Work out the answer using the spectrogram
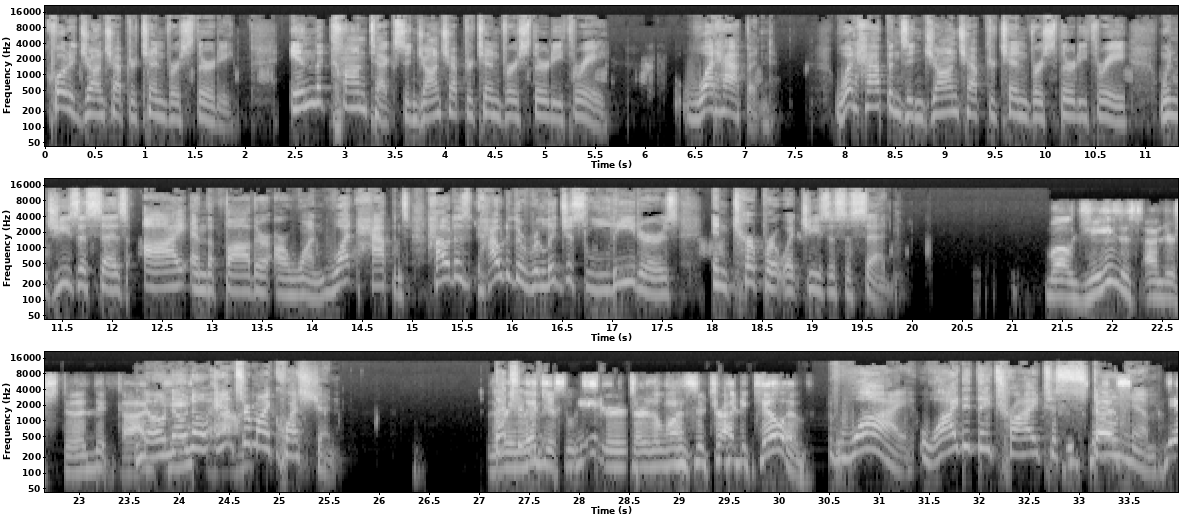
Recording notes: Phone call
